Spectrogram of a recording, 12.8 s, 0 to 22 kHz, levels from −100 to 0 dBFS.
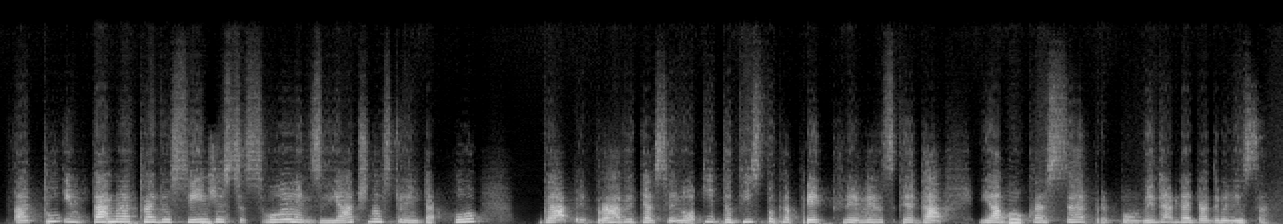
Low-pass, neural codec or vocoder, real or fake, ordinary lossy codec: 19.8 kHz; codec, 44.1 kHz, 0.9 kbps, DAC; fake; none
